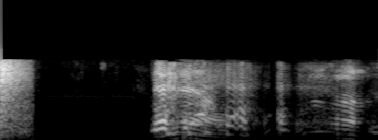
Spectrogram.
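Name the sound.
slap sound effect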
